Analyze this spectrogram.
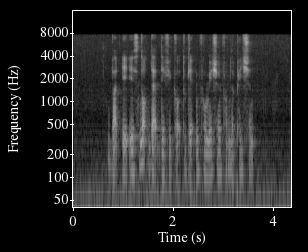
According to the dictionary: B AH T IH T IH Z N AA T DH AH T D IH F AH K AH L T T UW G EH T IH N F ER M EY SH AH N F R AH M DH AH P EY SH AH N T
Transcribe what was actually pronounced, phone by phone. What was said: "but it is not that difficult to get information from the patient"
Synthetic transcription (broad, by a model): B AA T IH T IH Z N AA T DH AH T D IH F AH K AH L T T UW G EH T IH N F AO M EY SH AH N F R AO M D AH P EY SH AH N T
